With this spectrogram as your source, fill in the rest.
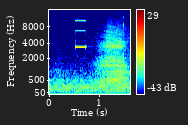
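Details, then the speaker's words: A single short, high electronic beep from a blood glucose meter as blood reaches the strip and the countdown begins; non-diabetic adult male testing after eating three potato parathas, reading 164. "और आप देखिए यह तैयार हो चुका है लिए check करते हैं यह मैंने ब्रेक किया और यह खून ए चुका है"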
